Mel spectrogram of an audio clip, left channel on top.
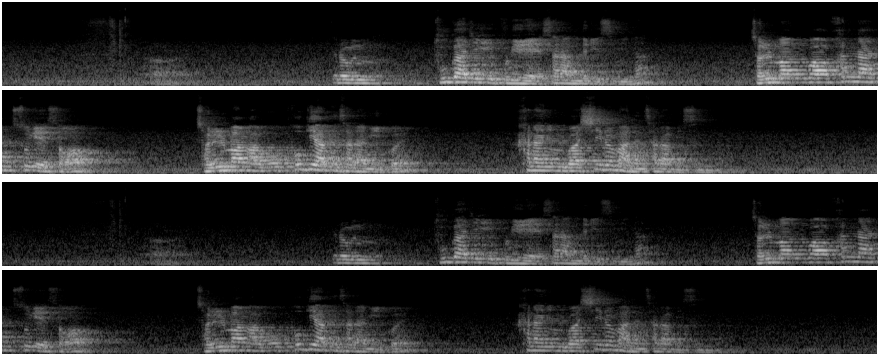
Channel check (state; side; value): quieter; right; 7.8 dB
